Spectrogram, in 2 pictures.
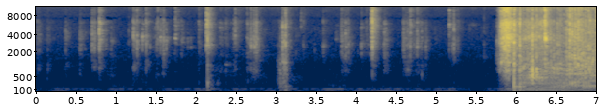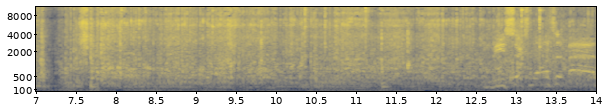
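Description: Faint clicks, then about six seconds in two 3D-printed Beyblade spinning tops start suddenly and spin in a plastic stadium, a loud, continuous rattling and grinding of plastic on plastic with many small knocks.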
